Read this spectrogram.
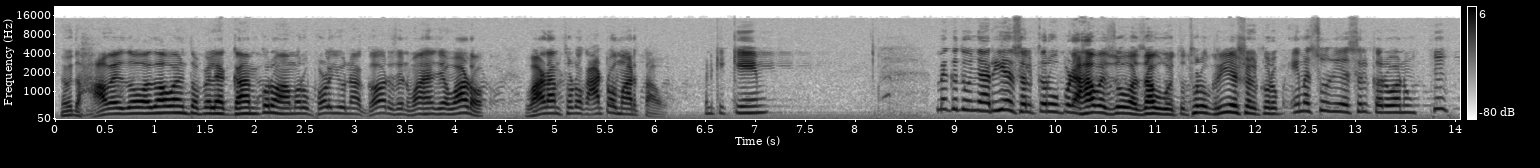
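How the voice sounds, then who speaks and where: A man from Amreli district in Gujarat telling comic stage stories in a Kathiawadi Gujarati accent. He talks in a lively way and voices the people in his tales. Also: high voice, fast talker. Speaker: folk comedian storyteller.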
